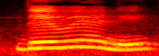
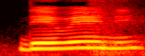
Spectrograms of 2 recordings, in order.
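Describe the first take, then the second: First: Sudden call. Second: Loud call from the other room; calling her name. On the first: Kartik suddenly calls Devyani while she feeds him, mild call. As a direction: call her name suddenly, lightly raised. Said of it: "त्याने अचानक तिला हाक मारली". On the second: Kartik calls Devyani back as she walks out, loud call. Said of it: "त्याचा आवाज आला". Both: A narrator's reading.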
